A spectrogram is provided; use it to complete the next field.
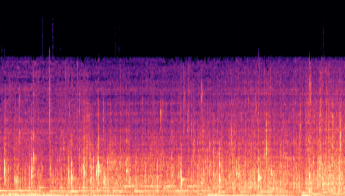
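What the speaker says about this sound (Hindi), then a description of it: "ऑयल हमारा गर्म हो गया है। अब हम इसमें कबाब डाल देते हैं।" Lentil kebabs frying in hot oil in a pan give a steady, close sizzle with scattered crackles and pops, with no speech.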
